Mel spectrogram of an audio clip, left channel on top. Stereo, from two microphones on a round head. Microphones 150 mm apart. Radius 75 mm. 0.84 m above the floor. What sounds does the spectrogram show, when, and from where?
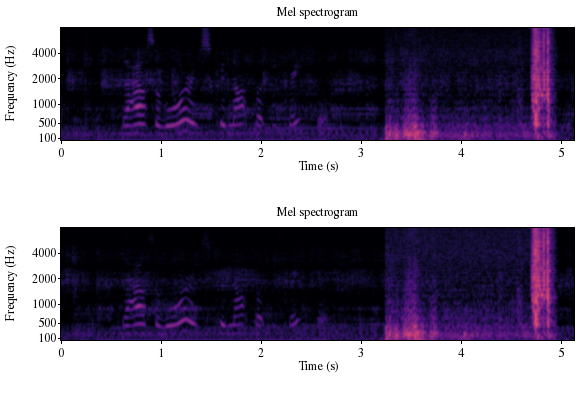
0.6 s a woman speaking: 70° left (ahead or behind); by 2.8 s 40° left (ahead or behind)
3.2 s a camera shutter: 25° right (ahead or behind)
